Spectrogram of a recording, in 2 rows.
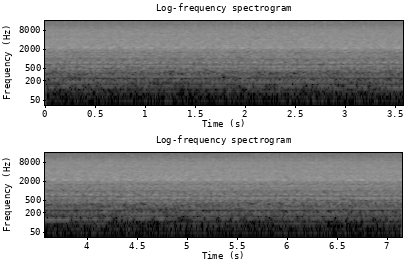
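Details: Cold start of a 2010 Toyota Camry 3.5 V6 with 93,000 miles on Pennzoil Ultra 5W-30 synthetic and a Wix filter: smooth, even idle with a steady hiss and light valvetrain chatter, no knocks or misses, healthy warm-up.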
